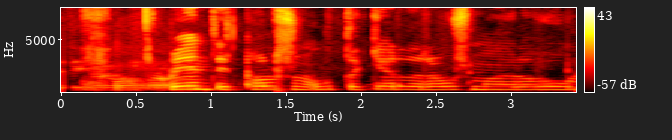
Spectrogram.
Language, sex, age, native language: Icelandic, male, 11, Icelandic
